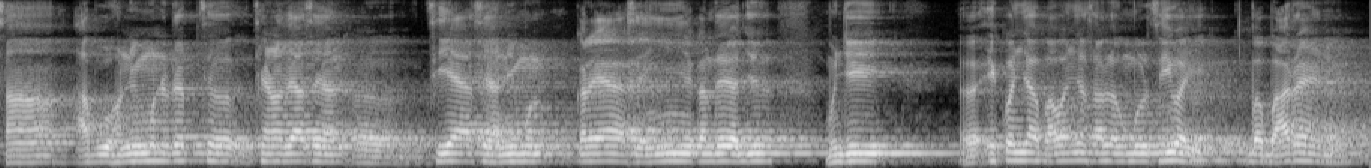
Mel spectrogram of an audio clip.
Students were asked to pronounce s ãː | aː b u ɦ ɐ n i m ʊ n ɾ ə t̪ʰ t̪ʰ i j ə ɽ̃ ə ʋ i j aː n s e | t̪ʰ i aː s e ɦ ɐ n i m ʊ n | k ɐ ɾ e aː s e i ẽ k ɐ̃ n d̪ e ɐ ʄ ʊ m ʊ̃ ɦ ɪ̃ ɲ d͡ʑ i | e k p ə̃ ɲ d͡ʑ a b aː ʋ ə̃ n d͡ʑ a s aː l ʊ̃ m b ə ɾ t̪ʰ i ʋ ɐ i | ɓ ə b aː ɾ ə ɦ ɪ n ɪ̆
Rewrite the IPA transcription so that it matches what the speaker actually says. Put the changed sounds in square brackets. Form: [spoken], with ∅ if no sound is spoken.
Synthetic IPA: s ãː | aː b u ɦ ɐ n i m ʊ n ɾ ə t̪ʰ t̪ʰ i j ə ɽ̃ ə ʋ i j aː [∅] s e | t̪ʰ i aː s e ɦ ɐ n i m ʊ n | k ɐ ɾ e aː s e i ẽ k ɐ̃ n d̪ e ɐ ʄ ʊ m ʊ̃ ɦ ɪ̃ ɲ d͡ʑ i | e k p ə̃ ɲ d͡ʑ a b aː ʋ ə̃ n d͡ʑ a s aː l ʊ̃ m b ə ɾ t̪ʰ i ʋ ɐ i | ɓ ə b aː ɾ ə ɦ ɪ n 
